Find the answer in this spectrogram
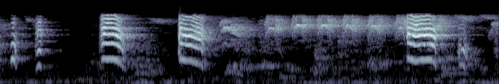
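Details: Long-tailed shrike giving a few short chips, then harsh downslurred notes running into a thin, wavering high trill and another rasping downward note.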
